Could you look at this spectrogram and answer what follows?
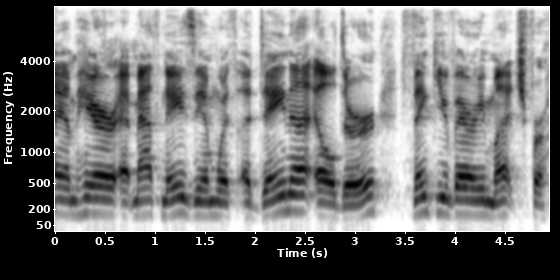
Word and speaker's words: Adana: Adana, I pronounced it incorrectly starting off Adana, but it is Adana.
